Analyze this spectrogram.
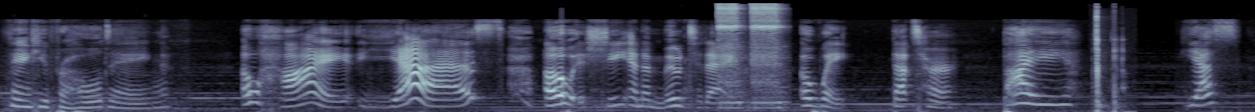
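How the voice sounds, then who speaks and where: A chipper cartoon receptionist, played by a woman, using her polite phone voice. Loud music plays under her. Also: a little high, very animated, slow, full character voice. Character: chirpy woman receptionist at a therapy office.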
